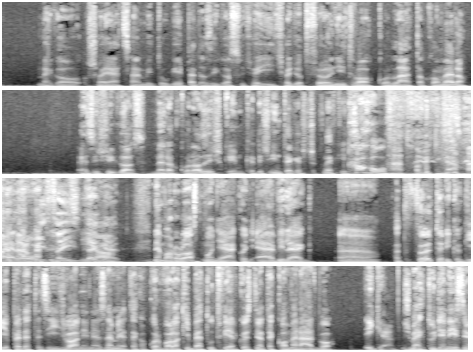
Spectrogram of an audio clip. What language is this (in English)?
Hungarian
